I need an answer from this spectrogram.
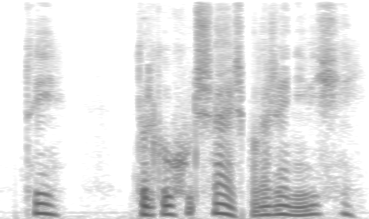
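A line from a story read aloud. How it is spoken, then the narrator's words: Sad. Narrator (Russian): печально проговорила Джоанна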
